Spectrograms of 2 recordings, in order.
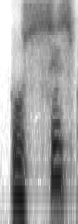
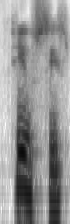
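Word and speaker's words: φύσις: ফুসসিস বা অ্যাকচুয়ালি ফিউসিস, মানে এরকম উচ্চারণটা PHUSIS এরকম। গ্রিক শব্দ ফিউসিস, এটা থেকে এসেছে।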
